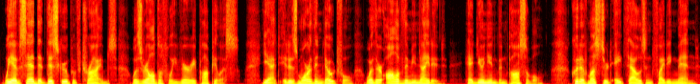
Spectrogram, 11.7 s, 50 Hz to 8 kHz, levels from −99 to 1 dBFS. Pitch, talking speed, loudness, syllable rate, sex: 120 Hz, 175 wpm, -20 LUFS, 5.3 syllables/s, male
